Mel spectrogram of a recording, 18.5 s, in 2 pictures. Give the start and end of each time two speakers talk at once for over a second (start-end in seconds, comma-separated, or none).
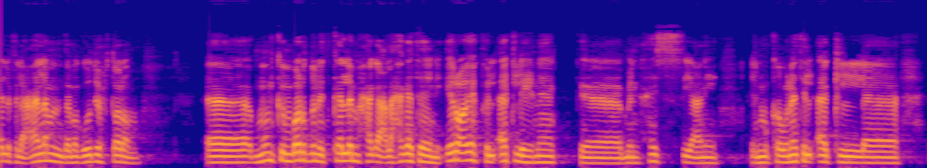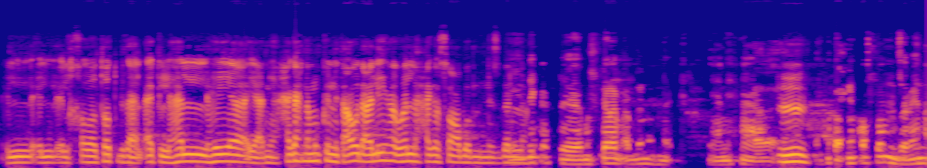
none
